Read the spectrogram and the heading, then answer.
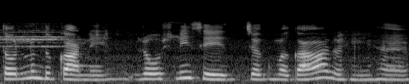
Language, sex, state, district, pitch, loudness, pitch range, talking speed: Hindi, female, Punjab, Fazilka, 235 Hz, -20 LUFS, 225-250 Hz, 100 wpm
